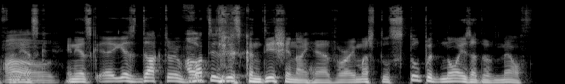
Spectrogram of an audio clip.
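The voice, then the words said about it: Bad put-on Russian accent. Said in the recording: “everyone's favorite Russian ... a very bad accent”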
